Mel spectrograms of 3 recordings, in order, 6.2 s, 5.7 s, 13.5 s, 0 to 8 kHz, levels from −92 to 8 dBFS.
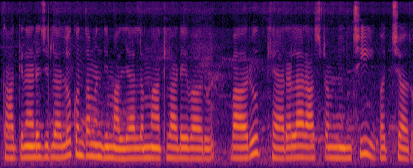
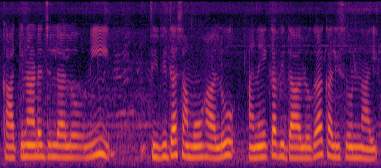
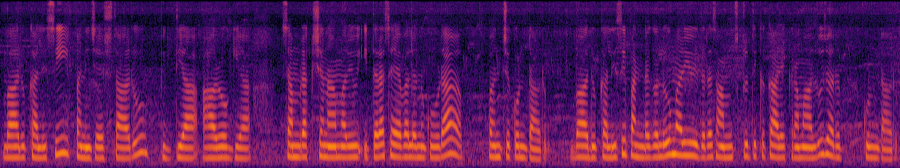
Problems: none marked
